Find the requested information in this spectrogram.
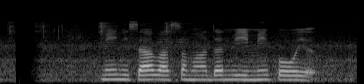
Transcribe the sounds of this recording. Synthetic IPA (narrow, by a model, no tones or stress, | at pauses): meːnisaːʋasamaːd̪ʱanʋiːmeːpoːjə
